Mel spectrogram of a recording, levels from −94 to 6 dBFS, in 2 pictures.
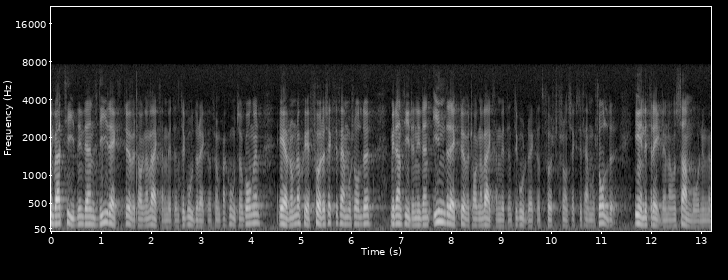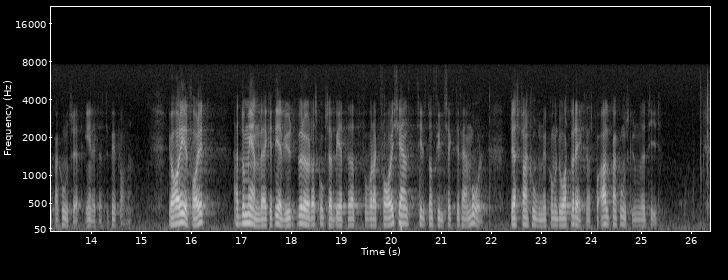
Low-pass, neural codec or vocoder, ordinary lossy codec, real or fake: none; none; none; real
